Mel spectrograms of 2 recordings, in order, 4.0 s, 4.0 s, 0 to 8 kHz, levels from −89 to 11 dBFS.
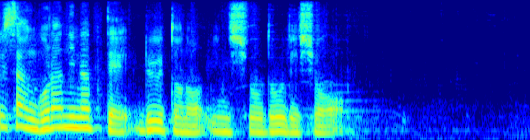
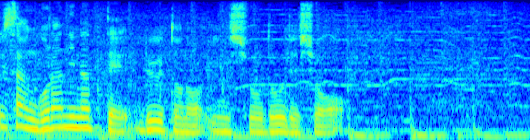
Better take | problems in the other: second | noise reduction (neural separator model SepFormer DNS4)

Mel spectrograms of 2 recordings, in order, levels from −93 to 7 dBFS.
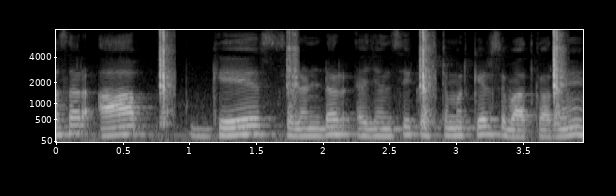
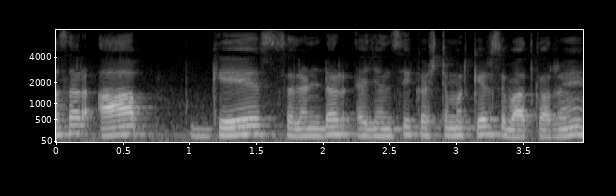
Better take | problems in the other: second | background sound (Tick-tock); 5 dB below the speech

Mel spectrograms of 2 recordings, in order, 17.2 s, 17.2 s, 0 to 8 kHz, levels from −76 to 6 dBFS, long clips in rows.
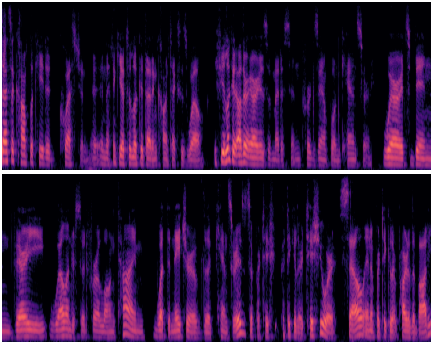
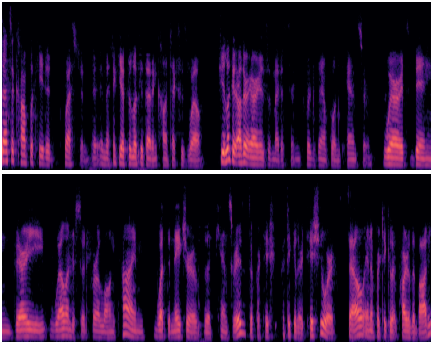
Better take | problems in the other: first | noise reduction (neural mask model DeepFilterNet 3)

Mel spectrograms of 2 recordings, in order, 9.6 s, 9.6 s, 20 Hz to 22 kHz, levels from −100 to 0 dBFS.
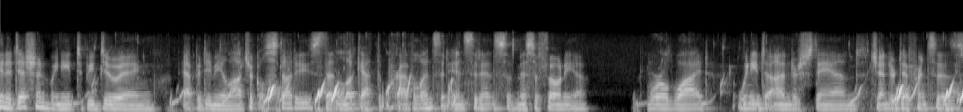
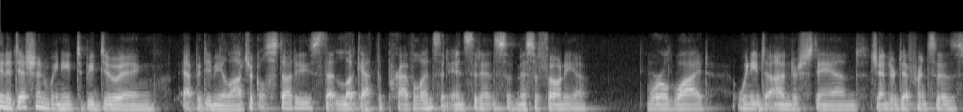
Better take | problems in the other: second | noise reduction (neural mask model Resemble Enhance denoiser)

